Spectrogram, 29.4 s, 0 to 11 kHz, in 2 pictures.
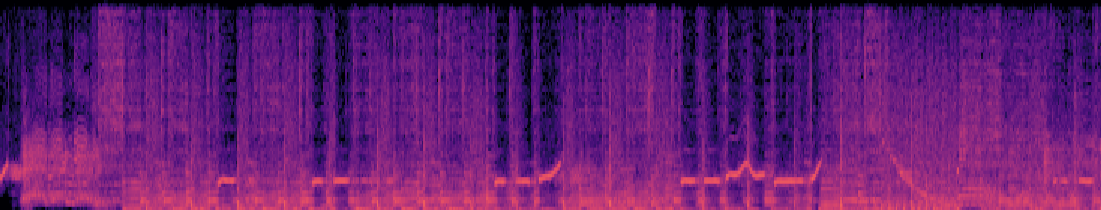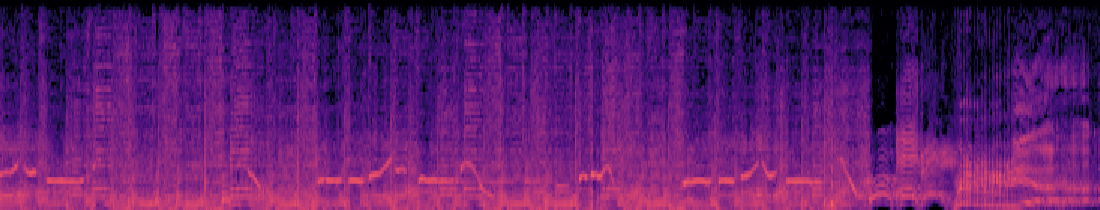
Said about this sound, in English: I think it was an original song for the show, but I'm not 100% sure. Let's hear the Ed and Eddie theme song.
